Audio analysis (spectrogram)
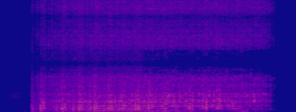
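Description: A sewing machine running continuously while top-stitching a fabric placket, a steady close mechanical whir and rattle that starts abruptly and stops after about three and a half seconds.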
